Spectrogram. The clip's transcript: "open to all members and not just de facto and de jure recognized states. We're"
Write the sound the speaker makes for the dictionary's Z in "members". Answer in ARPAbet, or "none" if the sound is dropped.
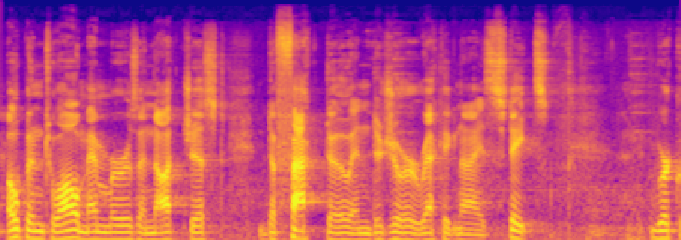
Z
